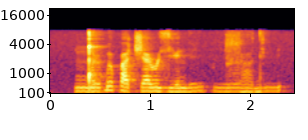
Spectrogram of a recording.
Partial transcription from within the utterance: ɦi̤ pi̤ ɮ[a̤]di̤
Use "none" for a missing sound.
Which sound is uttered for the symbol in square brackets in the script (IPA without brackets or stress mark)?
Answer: a̤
